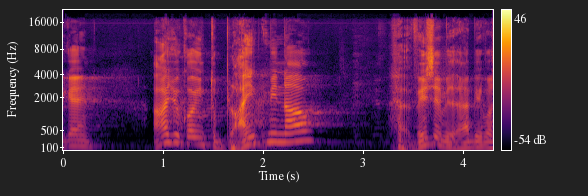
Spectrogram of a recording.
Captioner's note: laughter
